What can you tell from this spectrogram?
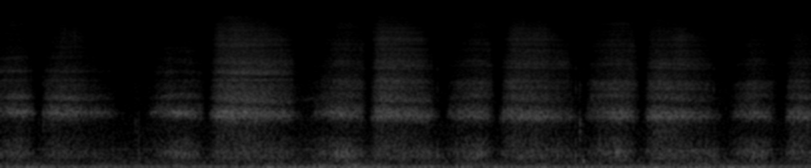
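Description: Faint, quick audible breathing of an elderly man, short hissy breaths coming about twice a second.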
